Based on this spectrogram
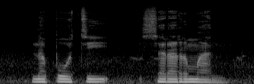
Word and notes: napoti sarariman: kwamera

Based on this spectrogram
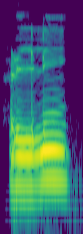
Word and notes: riliñ: Apatani

